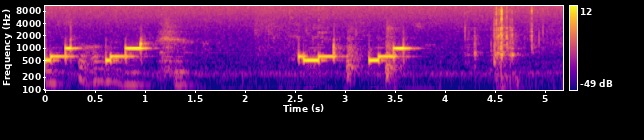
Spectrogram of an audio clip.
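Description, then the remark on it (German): A telephone at the Bimbo Sano advisory team sounds two short bursts of quick, stepped electronic tones, separated by a pause, with faint background noise and a brief rustle near the end. No one speaks. “Bis zu 50 Mal am Tag chattert das Telefon beim Beratungsteam.”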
